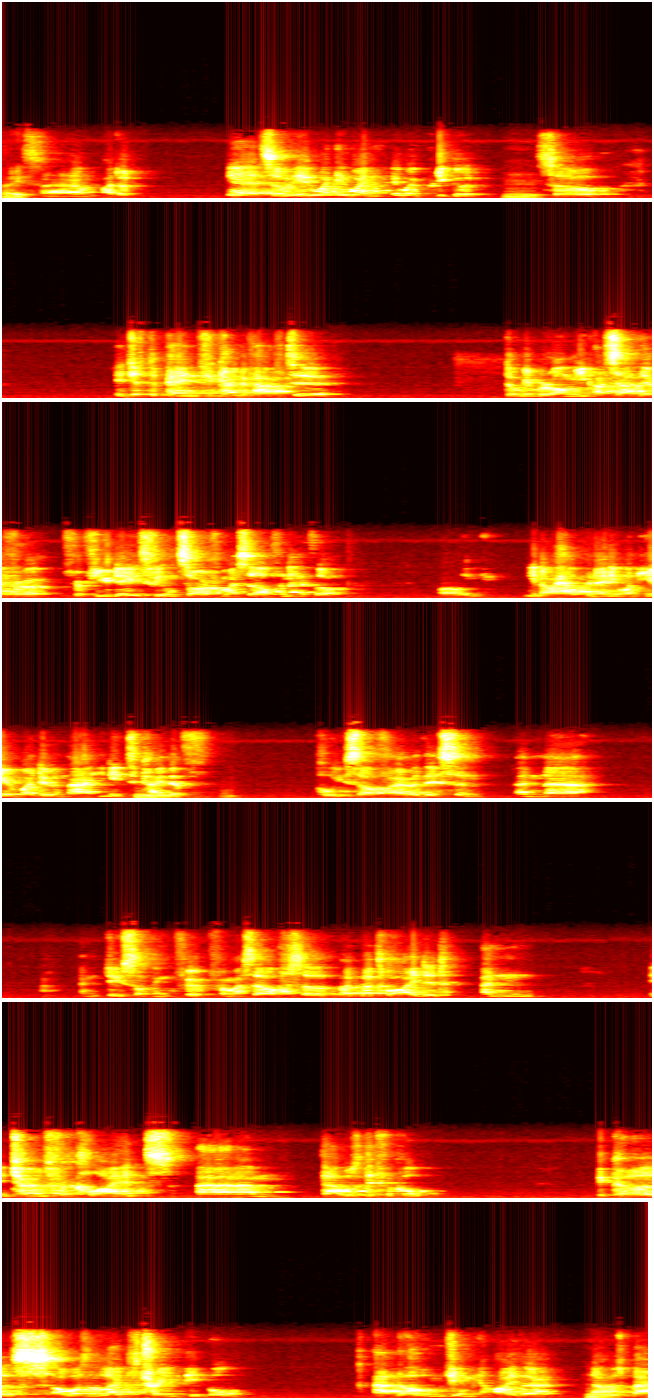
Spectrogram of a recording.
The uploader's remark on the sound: A full-time personal trainer calling from Brisbane in Australia.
